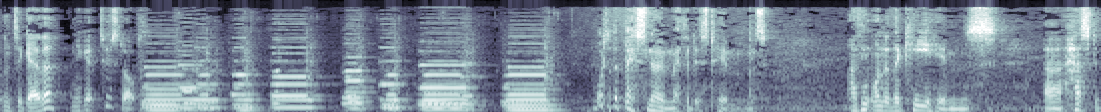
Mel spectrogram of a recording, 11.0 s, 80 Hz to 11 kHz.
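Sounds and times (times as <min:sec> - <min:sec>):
chamber organ playing chords: 0:01.3 - 0:05.8.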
